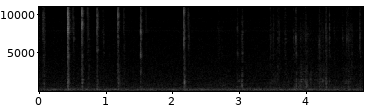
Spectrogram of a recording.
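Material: Plastic.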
